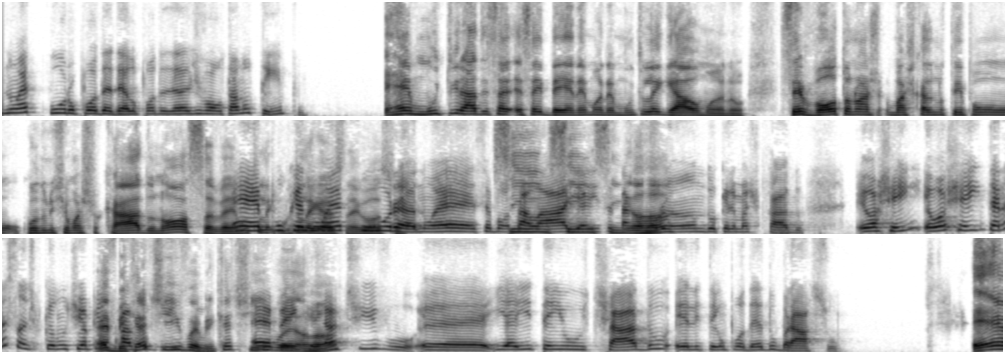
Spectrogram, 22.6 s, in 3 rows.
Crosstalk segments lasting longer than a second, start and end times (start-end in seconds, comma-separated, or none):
9.3-10.6, 11.2-12.6, 15.7-17.6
